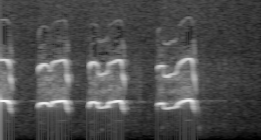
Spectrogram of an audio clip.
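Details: At a Kent Island, Maryland osprey nest in late August, one osprey utters three drawn-out, piercing whistled calls, each about a quarter second, spaced roughly half a second apart.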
